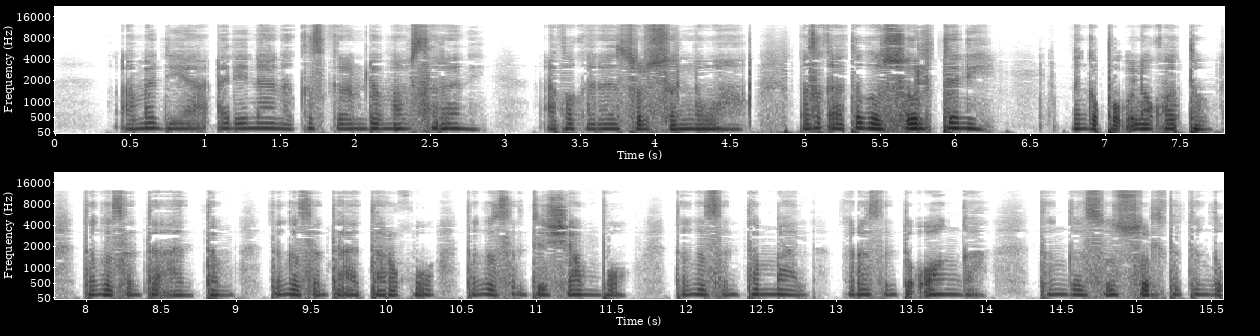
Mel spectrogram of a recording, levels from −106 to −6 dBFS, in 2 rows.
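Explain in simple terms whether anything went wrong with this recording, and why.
Something did go wrong, and it lasts the whole recording. The speech has a gritty, plainly metallic edge, and s sounds come out lispy. Nothing at all is left above about 12.3 kHz. This points to likely HE-AAC compression at a low data rate. That codec keeps only the lower frequencies and fakes the treble by copying lower parts upward, so the top end doesn't match the rest of the speech.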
